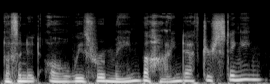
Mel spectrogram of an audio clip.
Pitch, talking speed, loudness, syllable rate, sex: 155 Hz, 155 wpm, -15 LUFS, 4.5 syllables/s, male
